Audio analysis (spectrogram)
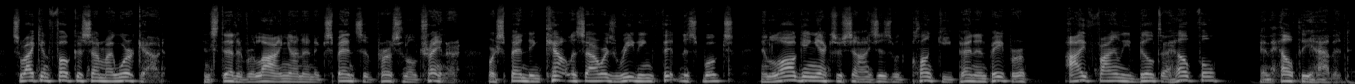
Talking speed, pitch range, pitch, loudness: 170 wpm, 130-165 Hz, 150 Hz, -33 LUFS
